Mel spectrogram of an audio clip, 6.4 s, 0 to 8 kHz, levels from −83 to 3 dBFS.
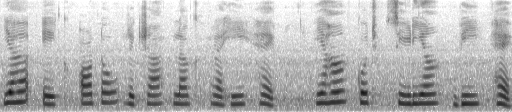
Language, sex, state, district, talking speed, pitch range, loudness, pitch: Hindi, female, Madhya Pradesh, Dhar, 110 wpm, 225-260 Hz, -20 LUFS, 235 Hz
